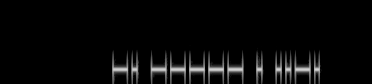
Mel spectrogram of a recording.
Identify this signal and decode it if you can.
Morse code, heard as a keyed tone, about 25 wpm, 700 Hz. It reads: N0EF
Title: Easy Call Signs Repeated 3x - 25wpm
